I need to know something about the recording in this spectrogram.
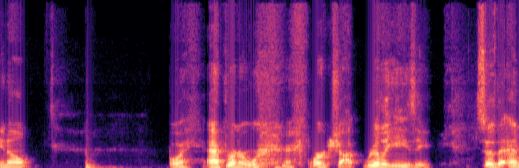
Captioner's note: chuckles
